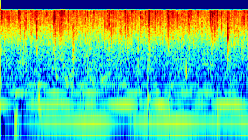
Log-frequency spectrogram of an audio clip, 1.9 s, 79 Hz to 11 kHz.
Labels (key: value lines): label: biophony, midshipman
recorder: SoundTrap 500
